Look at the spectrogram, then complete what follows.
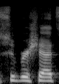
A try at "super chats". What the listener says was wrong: Super what? Chat. You didn't say chat. You didn't say chat. You said shats. Super shats.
